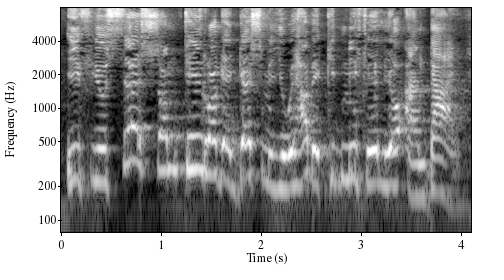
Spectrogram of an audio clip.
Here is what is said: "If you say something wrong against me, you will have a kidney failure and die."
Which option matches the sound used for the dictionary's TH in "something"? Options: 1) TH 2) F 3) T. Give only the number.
3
